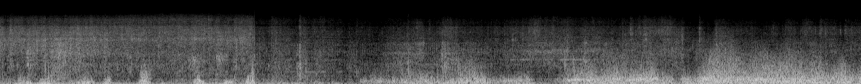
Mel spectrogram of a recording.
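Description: Mountain bike riding down a rough forest trail: wind buffeting the microphone, a heavy rumble with a few sharp knocks as the bike jolts over bumps, growing louder about halfway through.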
